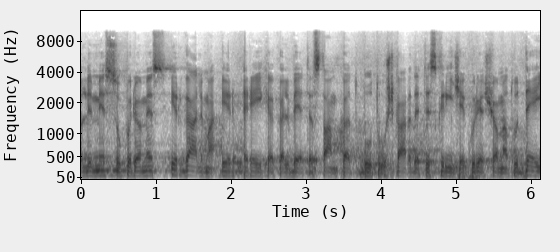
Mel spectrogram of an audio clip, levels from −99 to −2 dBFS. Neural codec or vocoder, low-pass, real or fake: none; 9.9 kHz; real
